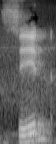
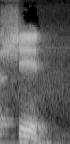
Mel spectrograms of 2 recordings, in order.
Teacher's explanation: Kalau sin itu ya kita mengucap s biasa sin gitu ya. Kalau shin itu dimonyongkan ya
